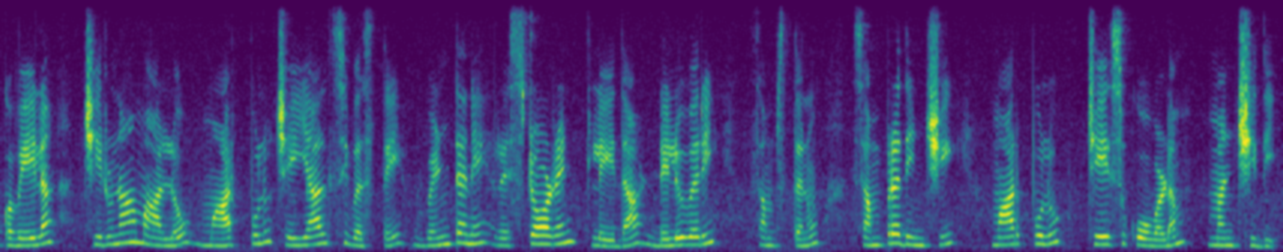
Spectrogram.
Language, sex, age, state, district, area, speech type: Telugu, female, 18-30, Telangana, Nagarkurnool, urban, spontaneous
